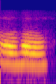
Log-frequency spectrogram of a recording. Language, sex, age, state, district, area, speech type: Tamil, female, 45-60, Tamil Nadu, Salem, rural, conversation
